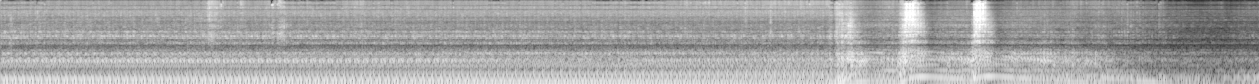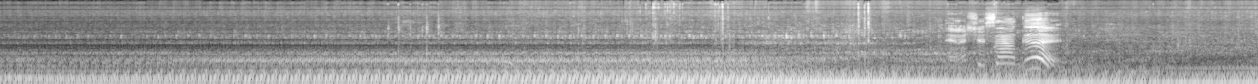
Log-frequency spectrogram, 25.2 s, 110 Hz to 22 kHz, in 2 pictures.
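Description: A used Dodge Charger with a 3.7 engine and 34,000 miles idles with a low steady hum. Partway through it gets a couple of sharp throttle blips that rise and fade, with a voice heard over the engine.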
